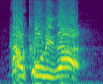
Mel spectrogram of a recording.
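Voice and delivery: high, loud mock-proud shout; crowing excitement. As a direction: show off gleefully at full voice. Crows about his own book.

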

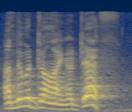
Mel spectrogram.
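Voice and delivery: ordinary talk, nothing marked

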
